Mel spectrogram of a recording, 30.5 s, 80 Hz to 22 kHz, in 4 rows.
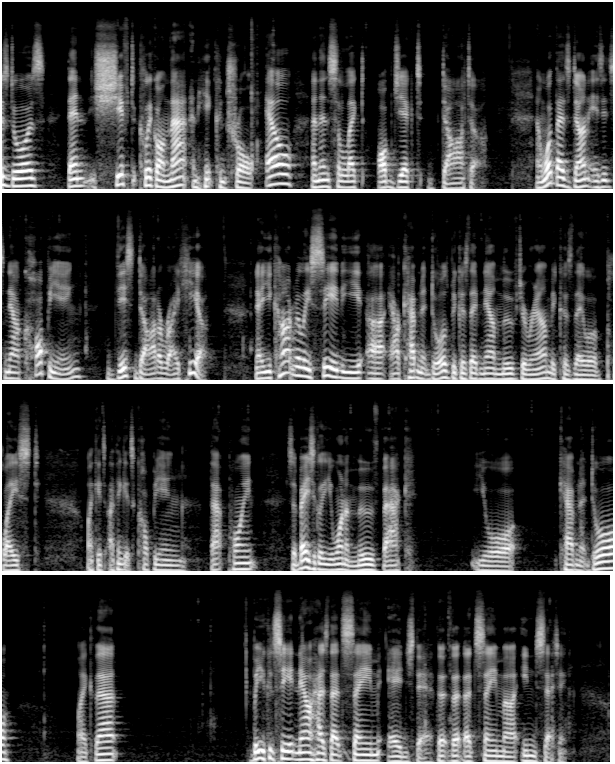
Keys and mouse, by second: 3.1 ctrl+l, 8.6 Tab, 9.9 z, 10.6 Tab, 12.1 z, 12.5 z, 12.9 z, 13.8 z, 18.9 z, 22.3-23.8 drag, 22.3 g, 26.7-28.0 middle drag, 28.0 g, 28.2 click.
